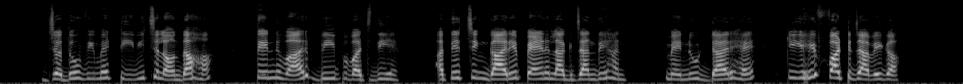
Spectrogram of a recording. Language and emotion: Punjabi, fearful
